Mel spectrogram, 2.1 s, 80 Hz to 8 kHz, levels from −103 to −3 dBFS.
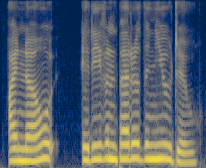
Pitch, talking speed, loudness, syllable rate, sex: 225 Hz, 230 wpm, -15 LUFS, 6.3 syllables/s, female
